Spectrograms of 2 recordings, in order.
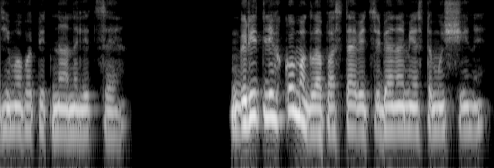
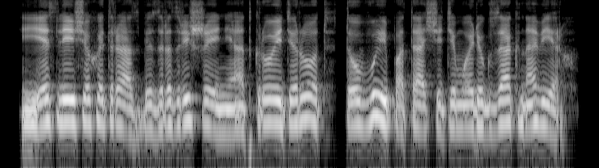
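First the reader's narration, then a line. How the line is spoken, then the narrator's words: Growled threat. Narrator (Russian): прорычал Айхингер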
